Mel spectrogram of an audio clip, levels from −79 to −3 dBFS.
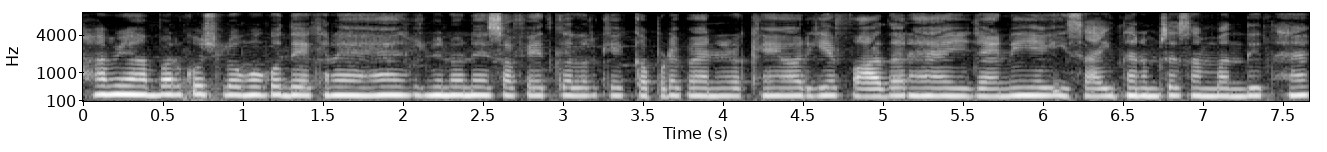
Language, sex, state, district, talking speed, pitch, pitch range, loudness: Hindi, female, Delhi, New Delhi, 220 wpm, 220 Hz, 210-225 Hz, -15 LUFS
